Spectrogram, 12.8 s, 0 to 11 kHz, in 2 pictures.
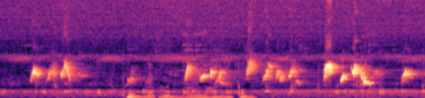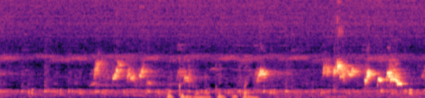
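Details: Red-whiskered bulbul singing as a decoy at a trap on 8 April 2019 while flicking wings and tail; repeated warbled phrases throughout, with a man talking twice in the background.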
